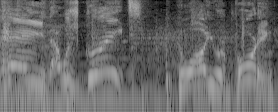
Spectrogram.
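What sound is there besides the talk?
None of the usual background noises is heard.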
